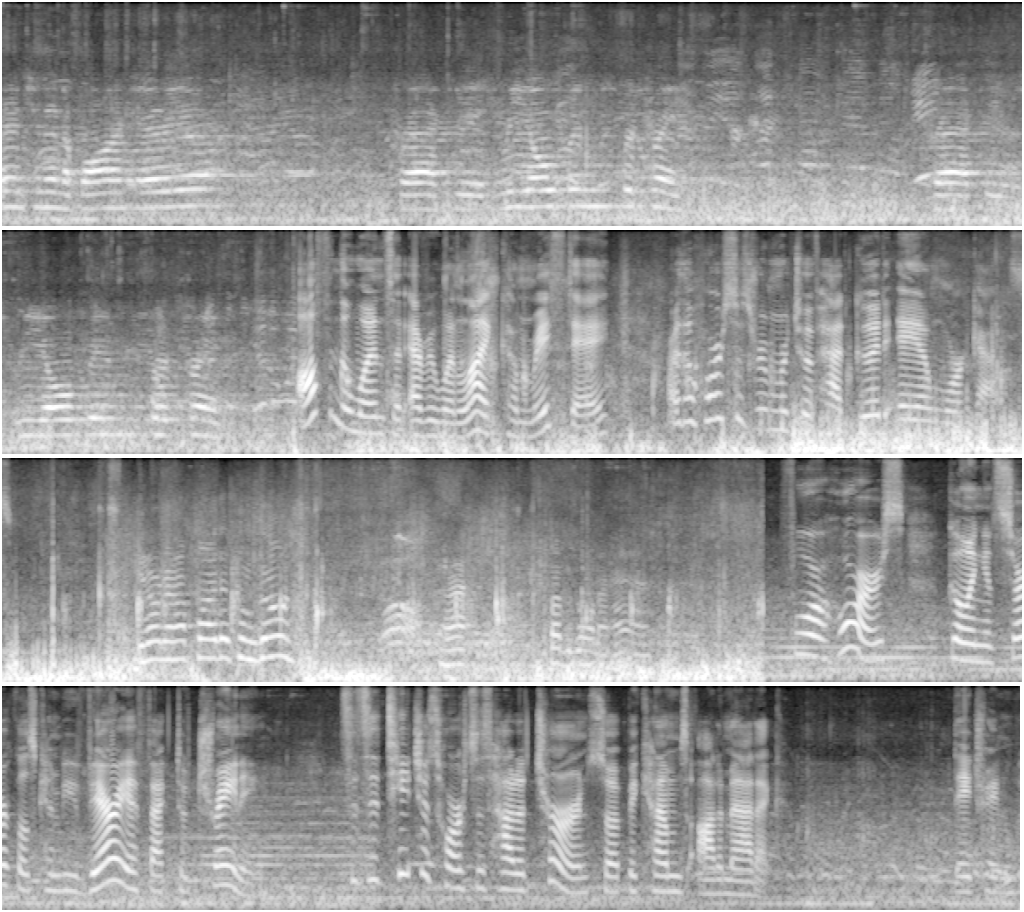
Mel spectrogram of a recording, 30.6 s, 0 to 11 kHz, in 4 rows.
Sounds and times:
Speech: 3.0 - 15.4.

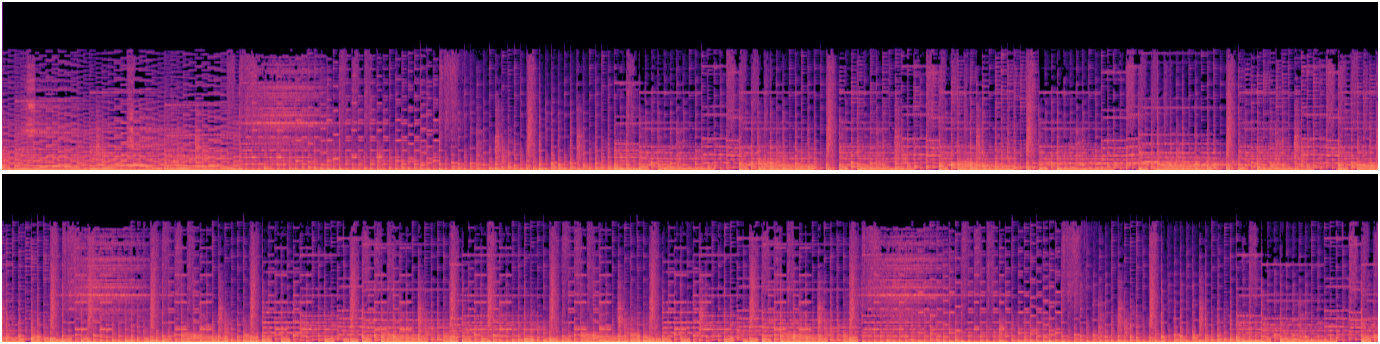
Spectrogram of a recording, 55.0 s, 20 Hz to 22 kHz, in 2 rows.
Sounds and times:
Music: 0.0 - 55.0.

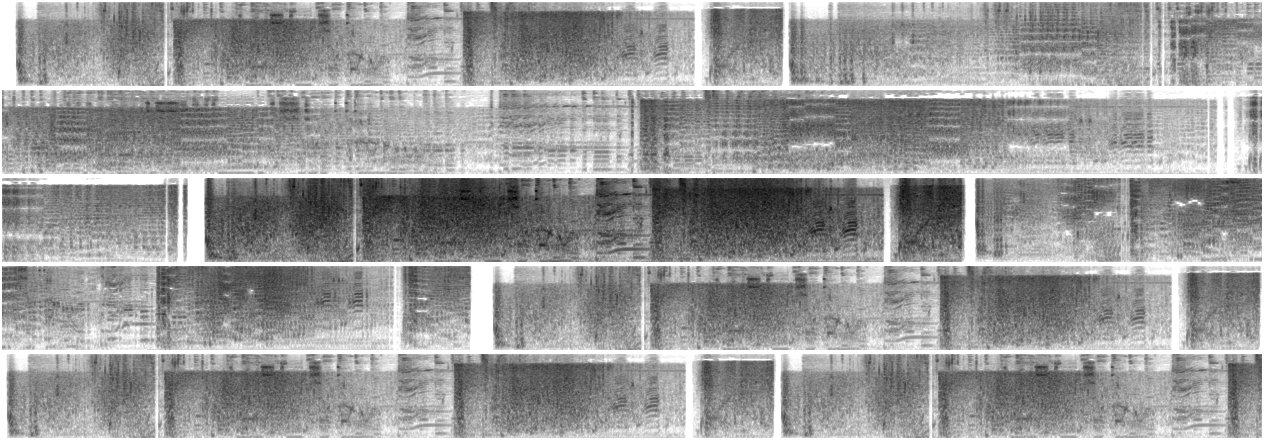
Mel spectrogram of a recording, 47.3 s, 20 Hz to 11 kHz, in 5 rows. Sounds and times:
Sound effect: 0.1 - 47.2.

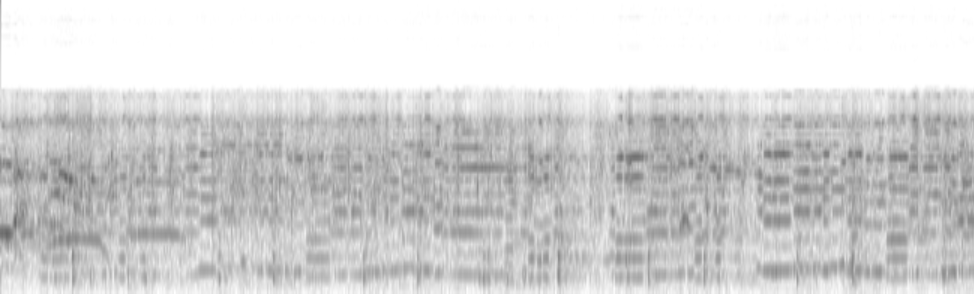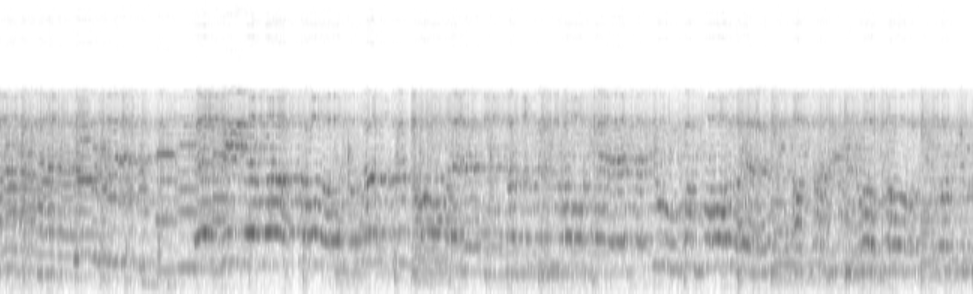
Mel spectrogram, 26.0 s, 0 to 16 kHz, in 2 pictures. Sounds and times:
Singing: 15.6 - 25.9.

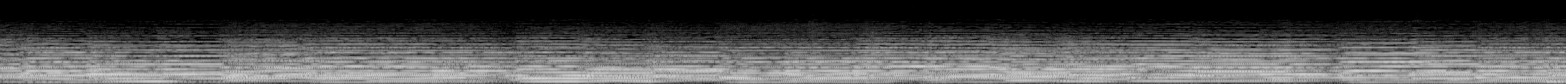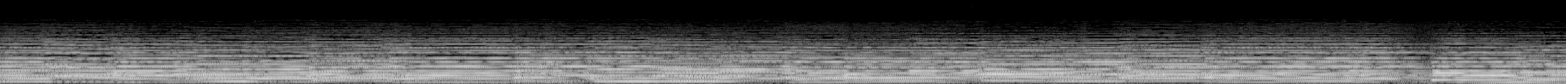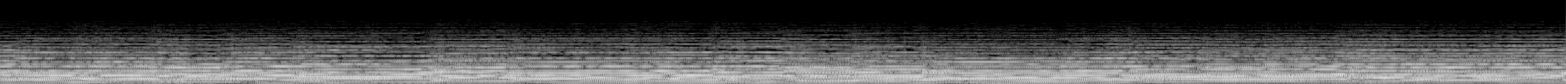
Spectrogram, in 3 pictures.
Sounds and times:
Piano: 0.0 - 46.9.

